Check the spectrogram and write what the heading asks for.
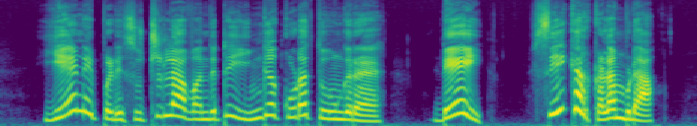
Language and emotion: Tamil, angry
